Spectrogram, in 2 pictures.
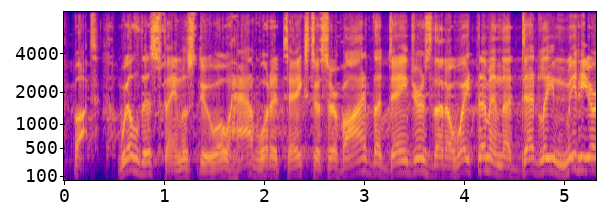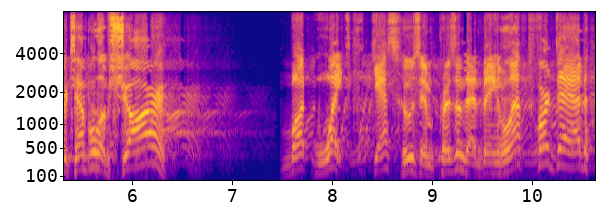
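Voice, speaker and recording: An actor playing a smug, hammy announcer of a sci-fi arena show in a video game, with a showy, mock-dramatic delivery. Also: male voice, high voice, bright, forceful tone, full character voice. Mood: excited, bombastic, then gloating, gleeful. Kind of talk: bombastic sports-show commentary in a video game.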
